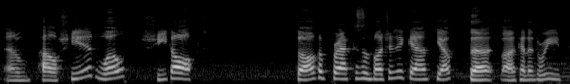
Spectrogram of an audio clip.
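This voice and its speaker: A woman's voice: a little high, moderate pace, no echo, low-quality recording. A woman from Finland streaming a story game, chatting playfully and reading questions aloud.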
